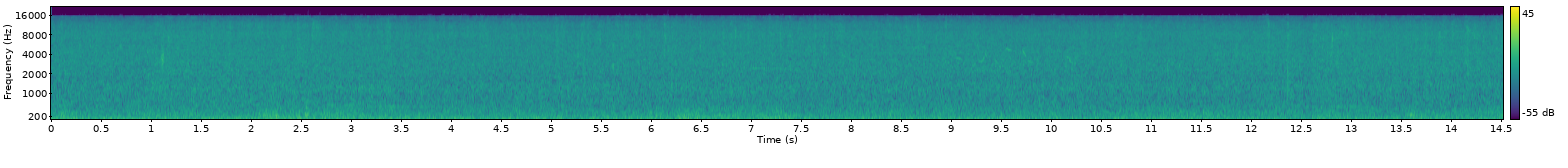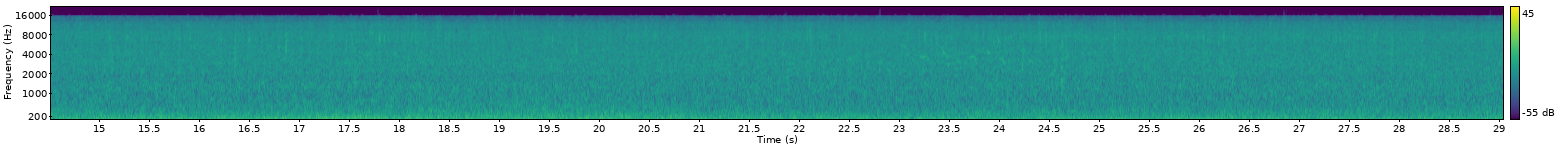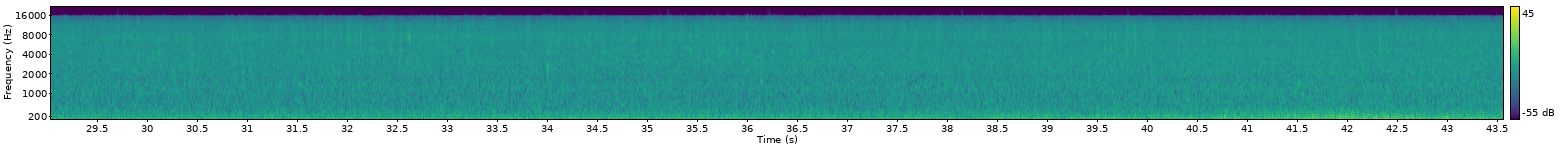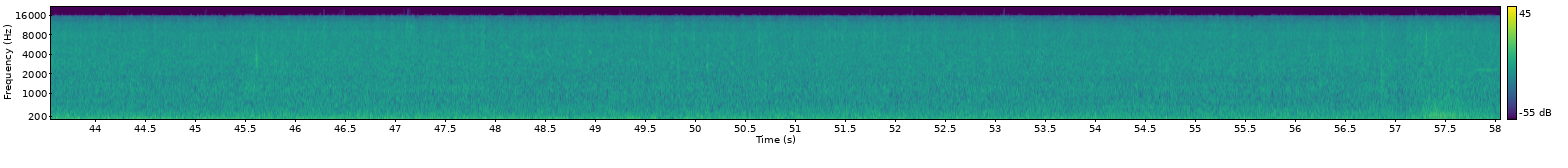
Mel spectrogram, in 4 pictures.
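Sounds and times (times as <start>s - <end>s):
steady rain: 0.0s - 58.0s
thunder rumbling: 57.1s - 58.0s.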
